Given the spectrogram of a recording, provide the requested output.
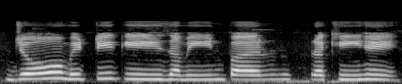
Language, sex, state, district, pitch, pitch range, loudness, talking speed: Hindi, female, Madhya Pradesh, Bhopal, 230 Hz, 220-245 Hz, -11 LUFS, 105 wpm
